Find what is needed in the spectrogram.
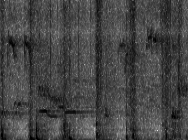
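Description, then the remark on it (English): A pony named Tinkle, with a rider, trots on the soft green grass of a big yard around the Farley home, its hoofbeats thudding in a steady, brisk rhythm of about five paired footfalls over two seconds, moderately loud with no one talking. “So he began to trot on the soft green grass of the big yard about the Farley home.”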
